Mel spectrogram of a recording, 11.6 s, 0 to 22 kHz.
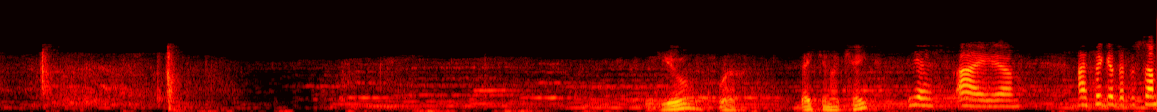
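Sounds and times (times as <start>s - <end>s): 
gentle music: 0.0s - 11.5s
door being eased shut: 1.6s - 2.3s
speech: 6.6s - 11.5s.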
